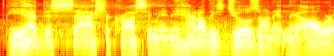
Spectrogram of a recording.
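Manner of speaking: ordinary talk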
